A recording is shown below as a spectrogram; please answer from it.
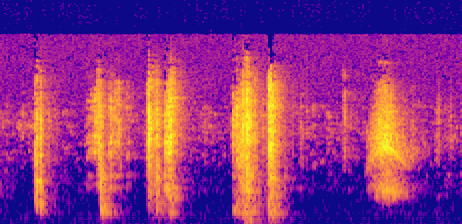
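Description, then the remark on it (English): A wooden door being opened, heard as a string of five or six dry, rattling creaks and knocks, ending in a softer drawn-out squeak. No one speaks. “Uh, this is the door, I think.”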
